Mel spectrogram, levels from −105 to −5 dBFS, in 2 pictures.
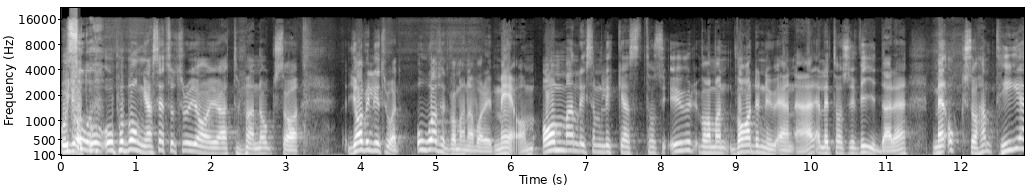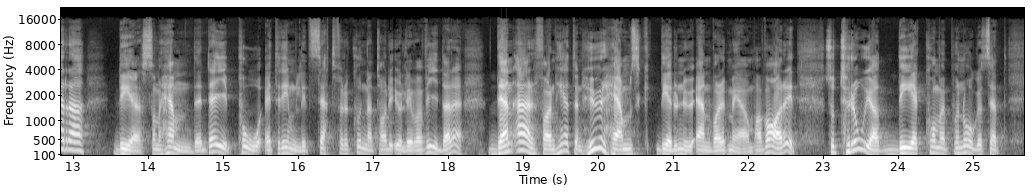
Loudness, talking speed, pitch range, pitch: -15 LUFS, 200 wpm, 120-190 Hz, 145 Hz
